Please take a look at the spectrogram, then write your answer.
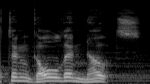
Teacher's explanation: that's a repetition of the long o sound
